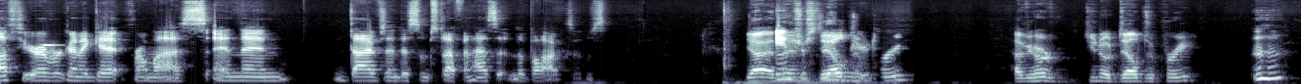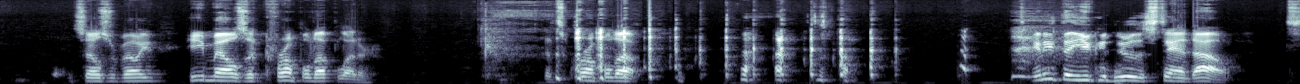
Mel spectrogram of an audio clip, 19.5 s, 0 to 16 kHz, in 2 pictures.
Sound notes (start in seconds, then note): 14.0 laughing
